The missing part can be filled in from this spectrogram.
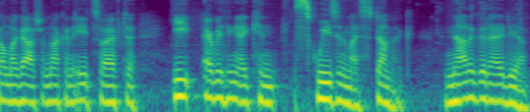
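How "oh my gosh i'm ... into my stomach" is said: ordinary talk, nothing marked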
